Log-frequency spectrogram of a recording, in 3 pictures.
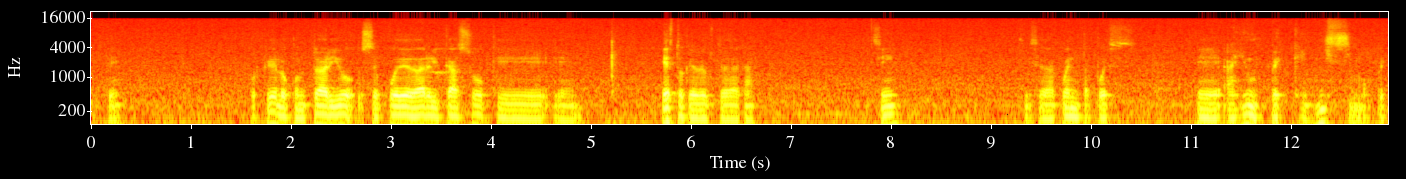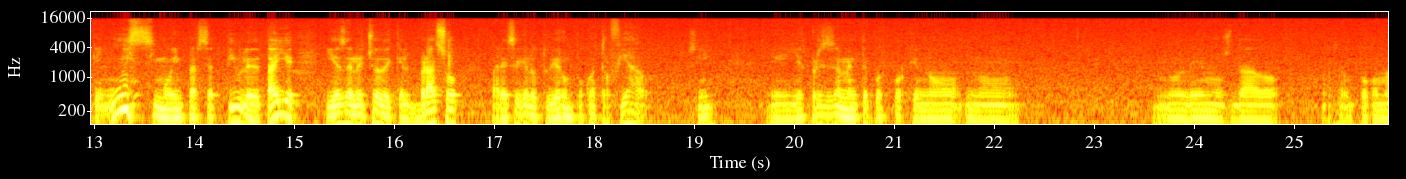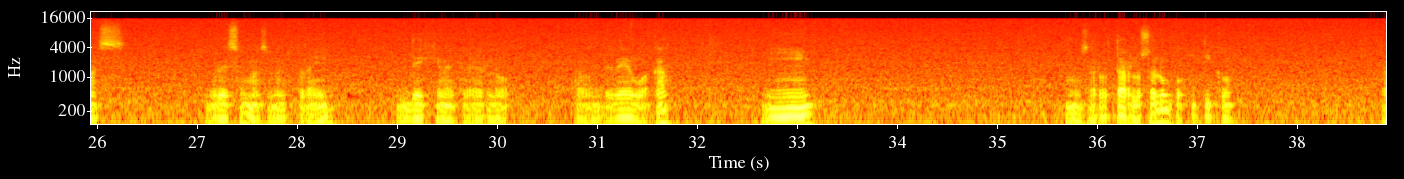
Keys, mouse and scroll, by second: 5.5-6.1 ctrl+scroll down 4, 6.5-7.7 ctrl+middle drag, 8.2 ctrl+scroll up 1, 16.8-19.5 ctrl+drag, 22.5-27.7 drag, 28.8-31.4 drag, 35.0 click, 36.5-38.8 drag.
